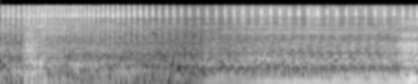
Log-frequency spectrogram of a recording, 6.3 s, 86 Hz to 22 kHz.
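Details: Komatsu S6D125 six-cylinder diesel test-run after general overhaul: steady clatter at a fast even rate settling into a smooth drone, then blipped up near the end; normal running.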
